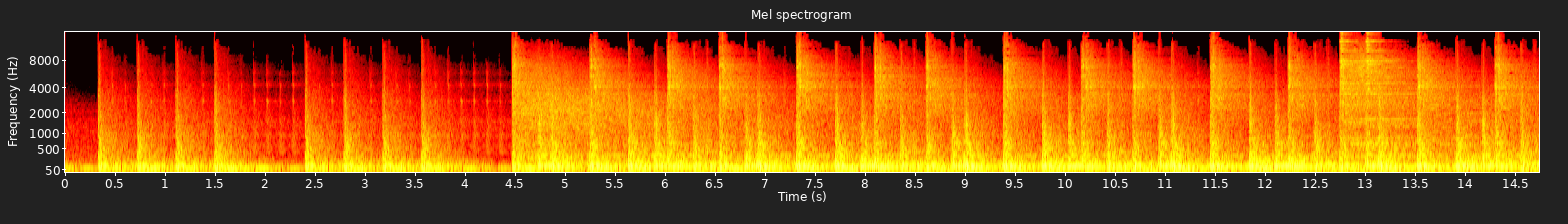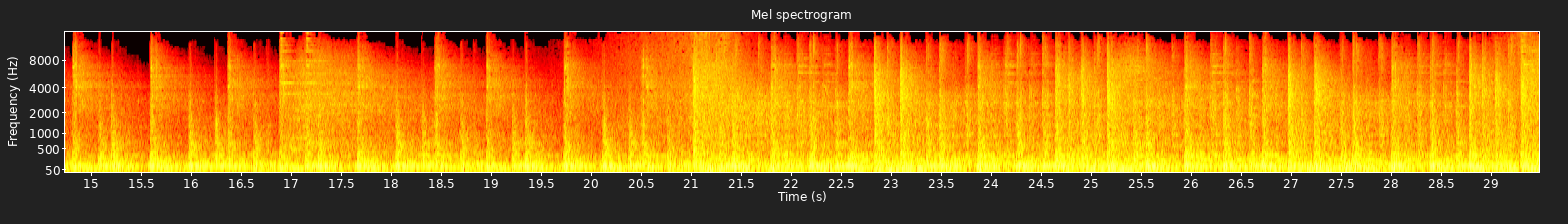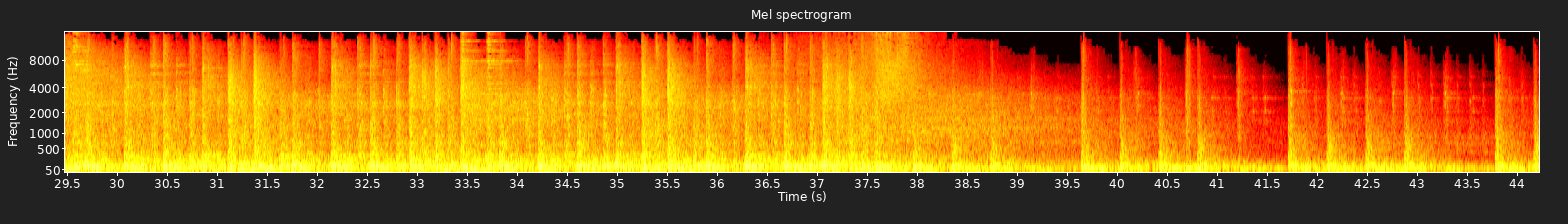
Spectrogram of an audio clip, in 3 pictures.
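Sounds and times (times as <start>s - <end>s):
Japanese drum: 0.3s - 44.2s.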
